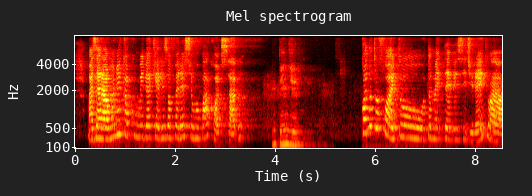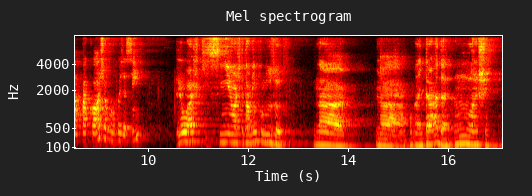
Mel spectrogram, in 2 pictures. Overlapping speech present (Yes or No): No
